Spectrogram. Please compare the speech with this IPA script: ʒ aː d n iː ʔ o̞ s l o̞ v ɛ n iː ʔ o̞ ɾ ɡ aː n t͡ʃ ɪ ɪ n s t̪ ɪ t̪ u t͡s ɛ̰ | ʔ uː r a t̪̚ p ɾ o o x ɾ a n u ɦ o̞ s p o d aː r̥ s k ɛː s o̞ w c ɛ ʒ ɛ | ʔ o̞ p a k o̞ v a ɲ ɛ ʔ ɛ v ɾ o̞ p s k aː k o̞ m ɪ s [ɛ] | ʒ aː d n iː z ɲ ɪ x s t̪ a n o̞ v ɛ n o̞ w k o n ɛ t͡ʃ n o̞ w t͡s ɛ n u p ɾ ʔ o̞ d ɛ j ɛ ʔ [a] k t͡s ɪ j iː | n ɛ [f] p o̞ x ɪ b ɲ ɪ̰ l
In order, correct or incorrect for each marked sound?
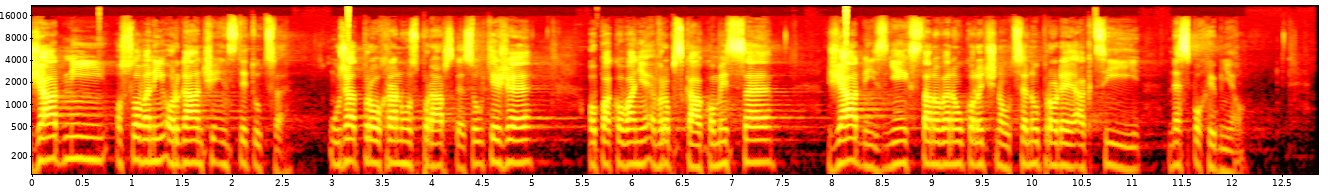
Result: correct, correct, incorrect

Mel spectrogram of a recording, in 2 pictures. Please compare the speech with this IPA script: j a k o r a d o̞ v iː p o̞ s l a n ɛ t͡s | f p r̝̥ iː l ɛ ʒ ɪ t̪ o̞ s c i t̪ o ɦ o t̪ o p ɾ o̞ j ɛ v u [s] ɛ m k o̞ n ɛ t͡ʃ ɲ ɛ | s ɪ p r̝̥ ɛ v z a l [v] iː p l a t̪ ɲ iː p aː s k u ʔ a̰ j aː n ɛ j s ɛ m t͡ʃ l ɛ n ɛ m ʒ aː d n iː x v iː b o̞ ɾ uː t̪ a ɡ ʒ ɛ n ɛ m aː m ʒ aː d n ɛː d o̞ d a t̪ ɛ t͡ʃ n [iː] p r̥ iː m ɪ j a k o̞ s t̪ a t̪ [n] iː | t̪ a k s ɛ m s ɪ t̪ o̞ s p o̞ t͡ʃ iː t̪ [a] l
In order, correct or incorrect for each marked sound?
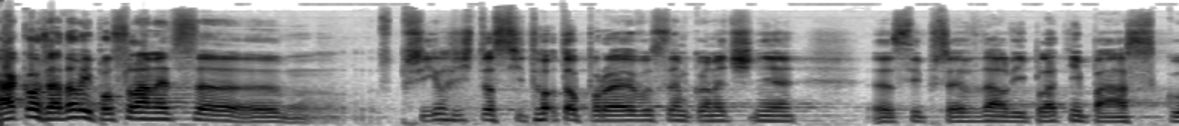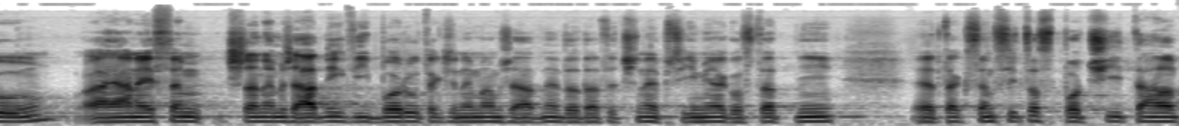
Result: correct, correct, incorrect, incorrect, correct

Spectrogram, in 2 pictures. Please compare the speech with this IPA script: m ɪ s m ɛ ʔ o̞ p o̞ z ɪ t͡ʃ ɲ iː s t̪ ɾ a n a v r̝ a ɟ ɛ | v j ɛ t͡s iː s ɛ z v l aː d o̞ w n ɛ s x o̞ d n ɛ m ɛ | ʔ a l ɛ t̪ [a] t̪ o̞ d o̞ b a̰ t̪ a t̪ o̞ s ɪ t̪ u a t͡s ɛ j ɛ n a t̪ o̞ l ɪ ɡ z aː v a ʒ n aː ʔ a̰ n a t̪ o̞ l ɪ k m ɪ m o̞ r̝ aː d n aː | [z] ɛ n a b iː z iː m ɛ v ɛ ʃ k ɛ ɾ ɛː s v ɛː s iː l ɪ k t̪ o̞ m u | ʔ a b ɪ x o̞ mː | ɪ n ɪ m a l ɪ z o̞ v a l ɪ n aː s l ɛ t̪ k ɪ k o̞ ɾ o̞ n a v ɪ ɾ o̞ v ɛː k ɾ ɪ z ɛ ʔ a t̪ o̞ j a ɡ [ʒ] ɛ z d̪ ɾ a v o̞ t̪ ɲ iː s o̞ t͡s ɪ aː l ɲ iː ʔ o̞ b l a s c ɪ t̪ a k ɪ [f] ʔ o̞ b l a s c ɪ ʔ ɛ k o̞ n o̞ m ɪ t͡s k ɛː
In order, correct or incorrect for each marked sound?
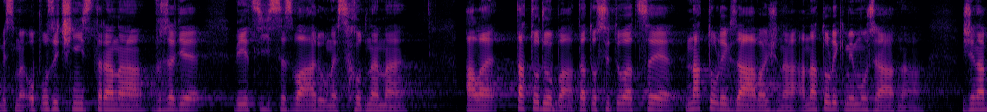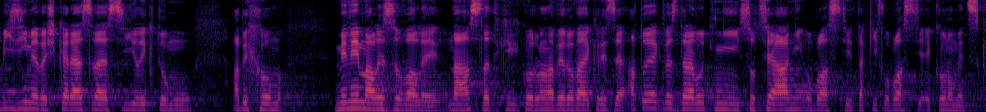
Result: correct, incorrect, incorrect, correct

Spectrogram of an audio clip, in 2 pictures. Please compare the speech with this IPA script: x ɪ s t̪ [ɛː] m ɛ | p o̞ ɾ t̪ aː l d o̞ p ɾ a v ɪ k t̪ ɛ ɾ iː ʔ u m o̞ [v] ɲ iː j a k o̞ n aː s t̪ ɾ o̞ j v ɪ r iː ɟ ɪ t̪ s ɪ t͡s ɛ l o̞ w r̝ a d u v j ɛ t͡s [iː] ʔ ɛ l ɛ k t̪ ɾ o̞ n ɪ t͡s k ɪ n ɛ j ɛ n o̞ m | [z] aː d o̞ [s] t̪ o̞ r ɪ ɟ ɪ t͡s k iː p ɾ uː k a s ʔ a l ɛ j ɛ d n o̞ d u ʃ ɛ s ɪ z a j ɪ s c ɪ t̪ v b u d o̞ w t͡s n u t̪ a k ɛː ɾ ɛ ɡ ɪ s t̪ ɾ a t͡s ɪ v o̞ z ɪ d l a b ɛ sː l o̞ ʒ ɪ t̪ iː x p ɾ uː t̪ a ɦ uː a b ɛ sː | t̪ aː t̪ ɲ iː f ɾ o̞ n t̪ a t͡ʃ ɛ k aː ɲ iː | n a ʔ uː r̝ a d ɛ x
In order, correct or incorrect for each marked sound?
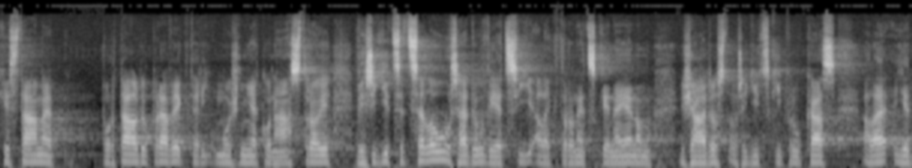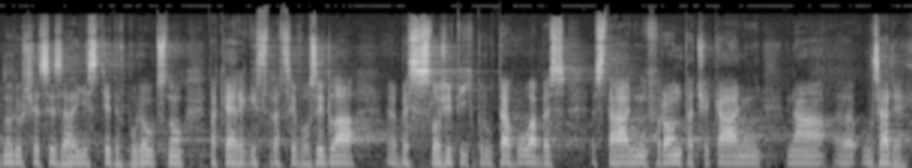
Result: incorrect, incorrect, correct, incorrect, correct

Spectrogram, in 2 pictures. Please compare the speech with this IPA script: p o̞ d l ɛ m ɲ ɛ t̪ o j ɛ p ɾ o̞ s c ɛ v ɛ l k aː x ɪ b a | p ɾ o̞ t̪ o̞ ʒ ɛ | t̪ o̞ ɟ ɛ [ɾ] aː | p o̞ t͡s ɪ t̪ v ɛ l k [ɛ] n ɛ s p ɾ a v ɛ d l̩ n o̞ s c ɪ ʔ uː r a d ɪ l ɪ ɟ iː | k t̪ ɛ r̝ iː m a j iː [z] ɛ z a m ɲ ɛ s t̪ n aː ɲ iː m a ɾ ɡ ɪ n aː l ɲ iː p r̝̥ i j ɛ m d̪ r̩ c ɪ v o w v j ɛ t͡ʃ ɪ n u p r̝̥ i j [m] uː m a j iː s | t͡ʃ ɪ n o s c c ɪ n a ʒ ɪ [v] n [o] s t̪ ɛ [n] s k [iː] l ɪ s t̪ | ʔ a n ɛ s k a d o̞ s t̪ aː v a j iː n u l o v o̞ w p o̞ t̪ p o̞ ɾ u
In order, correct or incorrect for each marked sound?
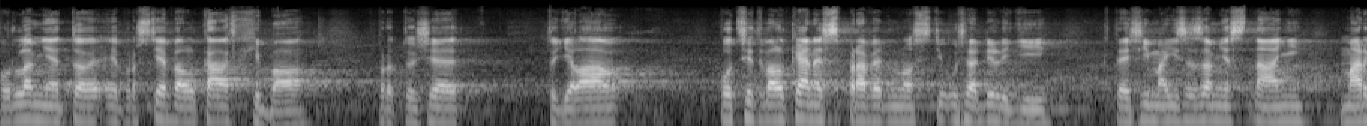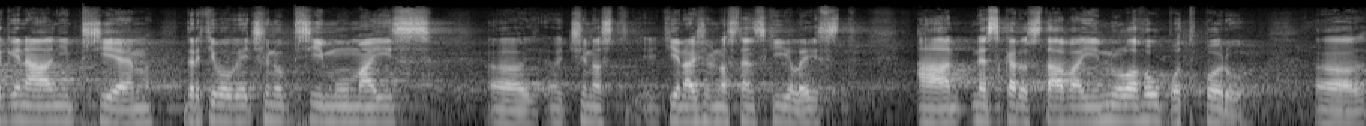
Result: incorrect, incorrect, correct, correct, correct, correct, correct, correct

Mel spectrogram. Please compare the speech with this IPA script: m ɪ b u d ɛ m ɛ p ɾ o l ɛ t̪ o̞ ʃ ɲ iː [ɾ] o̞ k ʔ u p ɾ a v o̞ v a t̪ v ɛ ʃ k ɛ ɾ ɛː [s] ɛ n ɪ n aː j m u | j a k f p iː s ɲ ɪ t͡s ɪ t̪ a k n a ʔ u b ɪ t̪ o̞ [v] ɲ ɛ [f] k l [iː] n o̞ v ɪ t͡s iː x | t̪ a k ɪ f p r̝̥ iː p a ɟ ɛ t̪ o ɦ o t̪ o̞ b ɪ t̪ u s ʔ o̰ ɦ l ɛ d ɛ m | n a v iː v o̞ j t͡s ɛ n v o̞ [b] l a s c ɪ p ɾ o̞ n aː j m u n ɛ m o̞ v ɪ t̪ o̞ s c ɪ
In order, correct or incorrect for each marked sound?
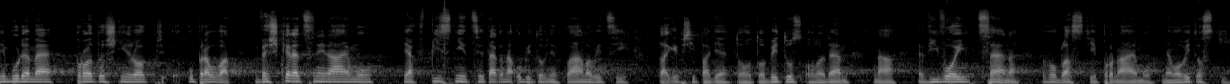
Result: correct, incorrect, correct, correct, incorrect, correct

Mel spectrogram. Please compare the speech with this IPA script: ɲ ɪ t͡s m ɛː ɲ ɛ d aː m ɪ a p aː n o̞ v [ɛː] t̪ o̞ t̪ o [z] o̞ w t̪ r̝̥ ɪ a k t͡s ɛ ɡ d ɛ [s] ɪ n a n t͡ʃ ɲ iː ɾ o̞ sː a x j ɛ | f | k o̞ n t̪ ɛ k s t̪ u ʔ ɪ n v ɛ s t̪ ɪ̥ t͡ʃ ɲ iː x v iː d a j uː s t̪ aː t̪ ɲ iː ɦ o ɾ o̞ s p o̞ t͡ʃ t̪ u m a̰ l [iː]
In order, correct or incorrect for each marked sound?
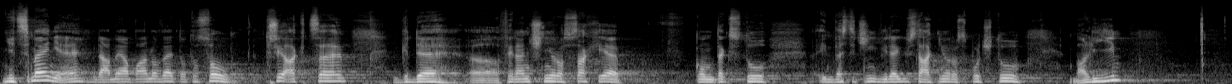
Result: correct, incorrect, incorrect, correct

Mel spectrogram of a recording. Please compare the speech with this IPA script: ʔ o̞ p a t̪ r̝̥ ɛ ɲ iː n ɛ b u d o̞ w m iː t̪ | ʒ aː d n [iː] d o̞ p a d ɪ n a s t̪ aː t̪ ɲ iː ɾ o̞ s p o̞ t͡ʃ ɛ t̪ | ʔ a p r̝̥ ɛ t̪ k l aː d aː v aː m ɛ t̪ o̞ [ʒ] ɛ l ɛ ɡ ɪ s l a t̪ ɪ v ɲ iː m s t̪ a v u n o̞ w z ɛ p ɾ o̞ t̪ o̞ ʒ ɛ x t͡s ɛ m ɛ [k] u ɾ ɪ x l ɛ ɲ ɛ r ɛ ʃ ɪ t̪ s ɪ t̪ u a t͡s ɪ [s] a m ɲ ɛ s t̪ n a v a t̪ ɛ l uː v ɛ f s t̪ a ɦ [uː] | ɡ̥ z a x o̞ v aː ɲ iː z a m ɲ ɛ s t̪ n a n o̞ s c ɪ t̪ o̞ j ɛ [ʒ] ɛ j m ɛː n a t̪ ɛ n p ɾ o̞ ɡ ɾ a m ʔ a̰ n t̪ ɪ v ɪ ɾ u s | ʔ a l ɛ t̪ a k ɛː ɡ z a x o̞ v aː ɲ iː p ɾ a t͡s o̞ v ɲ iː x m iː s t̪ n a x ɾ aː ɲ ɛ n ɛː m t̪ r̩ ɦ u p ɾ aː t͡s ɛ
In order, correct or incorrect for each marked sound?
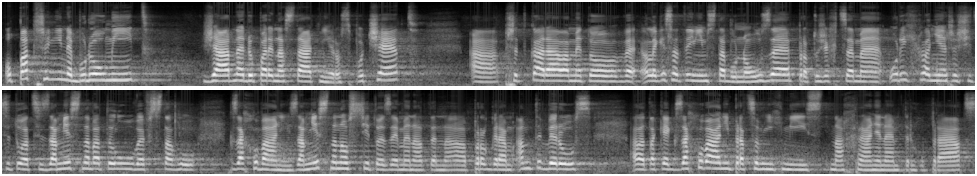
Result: incorrect, incorrect, incorrect, incorrect, incorrect, incorrect

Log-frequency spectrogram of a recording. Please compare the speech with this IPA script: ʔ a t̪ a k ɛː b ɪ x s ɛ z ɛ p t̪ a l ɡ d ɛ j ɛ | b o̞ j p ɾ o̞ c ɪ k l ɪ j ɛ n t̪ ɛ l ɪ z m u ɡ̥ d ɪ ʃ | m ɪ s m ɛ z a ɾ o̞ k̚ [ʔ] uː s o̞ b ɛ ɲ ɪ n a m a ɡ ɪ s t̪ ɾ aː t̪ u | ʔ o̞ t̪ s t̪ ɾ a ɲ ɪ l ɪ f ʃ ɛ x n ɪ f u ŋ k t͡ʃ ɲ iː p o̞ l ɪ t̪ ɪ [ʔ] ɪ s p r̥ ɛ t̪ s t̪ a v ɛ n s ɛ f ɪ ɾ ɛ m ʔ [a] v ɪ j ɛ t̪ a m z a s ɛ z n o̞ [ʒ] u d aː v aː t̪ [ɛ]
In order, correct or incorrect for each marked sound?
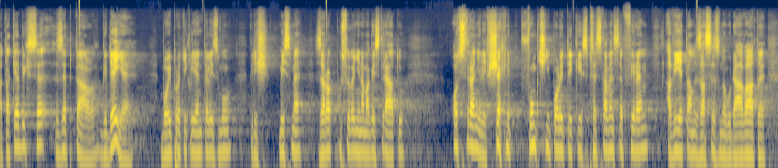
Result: incorrect, incorrect, correct, incorrect, correct

